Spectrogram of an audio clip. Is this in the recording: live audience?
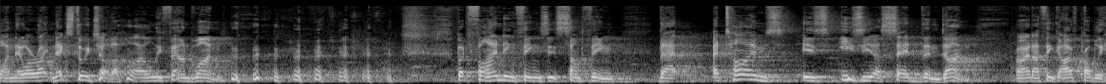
yes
